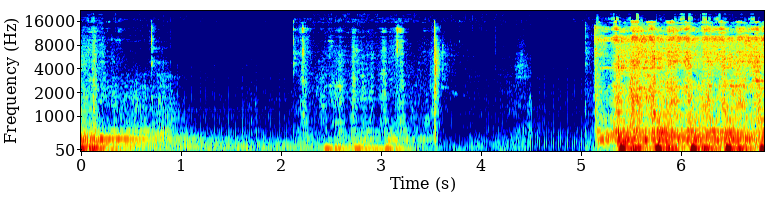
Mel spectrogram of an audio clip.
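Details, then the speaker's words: Abandoned scrap-yard Ducati motorcycle, first start with no key by bridging ignition wires on a messy harness: brief quiet cranking, then a firm, even rumble with steady firing pulses and no knocks; it sounds healthy as hell. "It sounds healthy as hell."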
